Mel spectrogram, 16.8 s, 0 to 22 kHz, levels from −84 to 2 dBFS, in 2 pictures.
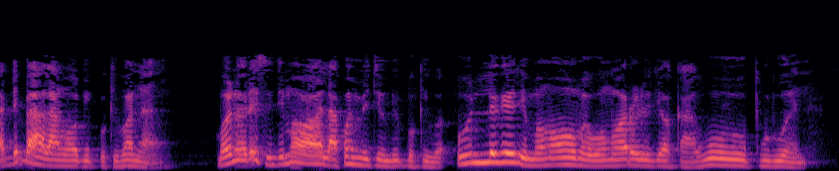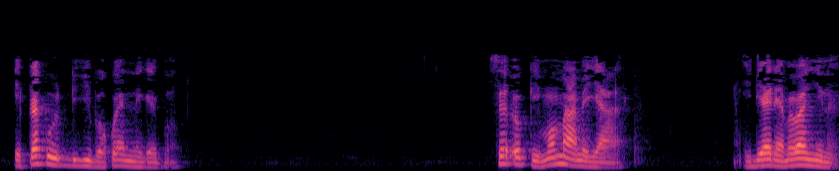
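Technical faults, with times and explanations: Throughout, MP3 compression: speech has nothing above 5.9 kHz and sounds watery and swirly, with smeared consonants, likely from a starved low-bitrate encoder cutting treble and dropping weak frequency lines.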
